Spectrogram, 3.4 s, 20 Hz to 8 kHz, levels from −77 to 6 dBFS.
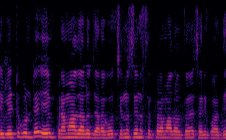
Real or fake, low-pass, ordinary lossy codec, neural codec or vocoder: real; none; none; none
